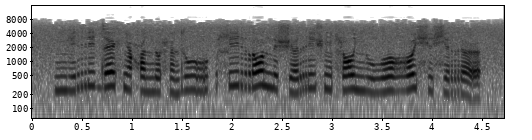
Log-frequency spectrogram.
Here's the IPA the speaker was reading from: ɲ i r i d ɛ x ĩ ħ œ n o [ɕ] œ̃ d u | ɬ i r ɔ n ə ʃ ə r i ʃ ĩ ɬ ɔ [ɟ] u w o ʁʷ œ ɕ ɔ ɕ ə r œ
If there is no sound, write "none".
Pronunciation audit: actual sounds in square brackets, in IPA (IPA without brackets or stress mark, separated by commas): ɬ, ɲ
